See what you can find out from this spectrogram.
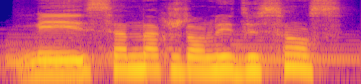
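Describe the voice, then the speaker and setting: A woman's voice: fairly high pitch, steady tone, a little slow, lightly acted. A woman playing a caring, persistent teenage schoolgirl in an amateur webtoon dub, casual and earnest. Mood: earnest, hurt. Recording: voice under clearly audible music.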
